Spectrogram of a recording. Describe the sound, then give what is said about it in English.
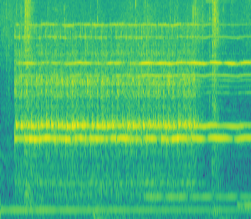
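A telephone rings with an incoming call, a steady electronic tone with bright stacked harmonics sustained for a couple of seconds, fairly loud over a low background hum, no voices. “So with Xanth dead and no leads on where this Zills might be, we were about to head over to Amalgamated Technologies to try to question James Moore, CEO, when we received an unexpected phone call.”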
